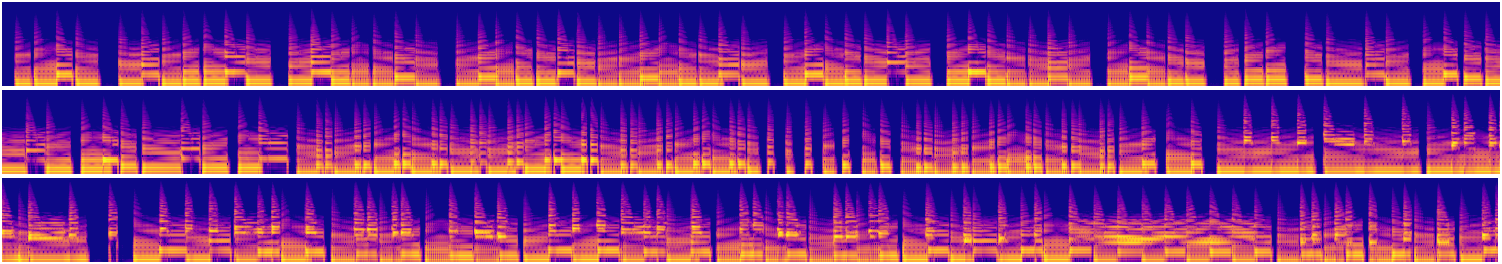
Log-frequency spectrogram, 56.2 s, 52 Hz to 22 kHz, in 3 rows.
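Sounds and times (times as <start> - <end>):
SIEL DK 80 synthesizer bass: 0.2 - 28.2, 29.5 - 56.1.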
